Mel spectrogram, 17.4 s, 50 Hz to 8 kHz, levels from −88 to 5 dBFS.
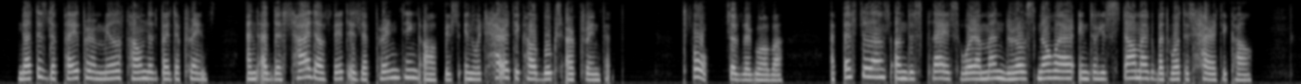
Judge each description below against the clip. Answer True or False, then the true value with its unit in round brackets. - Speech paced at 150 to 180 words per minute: True (160 wpm)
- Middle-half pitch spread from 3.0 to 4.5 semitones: False (2.4 semitones)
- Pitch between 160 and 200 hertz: False (230 Hz)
